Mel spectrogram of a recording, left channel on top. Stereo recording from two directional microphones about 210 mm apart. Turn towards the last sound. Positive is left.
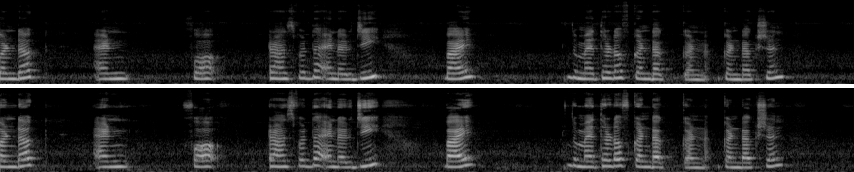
turn(degrees=-60)  # may be behind; listen again after turning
